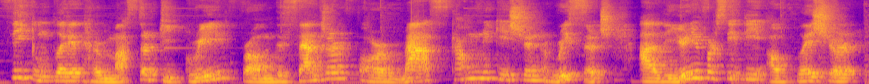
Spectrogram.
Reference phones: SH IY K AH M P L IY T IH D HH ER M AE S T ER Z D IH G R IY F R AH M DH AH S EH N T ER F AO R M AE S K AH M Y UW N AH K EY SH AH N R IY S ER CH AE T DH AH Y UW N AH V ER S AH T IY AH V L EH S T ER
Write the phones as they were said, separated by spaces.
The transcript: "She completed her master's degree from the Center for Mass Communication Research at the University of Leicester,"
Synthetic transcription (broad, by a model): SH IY K AH M P L IY T IH D HH ER M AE S T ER D IH G R IY F R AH M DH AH S EH N T ER F AO R M AE S K AH M Y UW N AH K EY SH AH N R IY S ER CH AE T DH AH Y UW N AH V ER S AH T IY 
